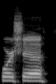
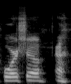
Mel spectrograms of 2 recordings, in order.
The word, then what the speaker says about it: Porsche: out over there here's a new link it's pronounced Porsche not Porsche says Bo Arville uh Discord link there's the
